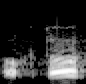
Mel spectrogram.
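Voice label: "8", spoken; DCS; Ka-50; Digits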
